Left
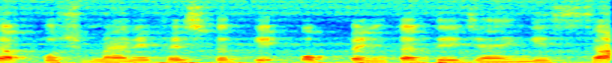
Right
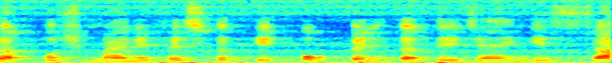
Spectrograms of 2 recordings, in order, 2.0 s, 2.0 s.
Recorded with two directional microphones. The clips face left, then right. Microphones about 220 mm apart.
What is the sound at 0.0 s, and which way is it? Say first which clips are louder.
A woman's voice: left 2 dB; 15° left (ahead or behind).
